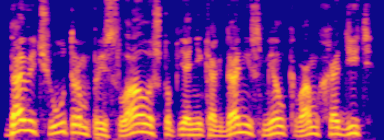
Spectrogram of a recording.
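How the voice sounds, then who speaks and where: A gentle, earnest young prince, read by a man speaks softly in a low, husky voice. He reasons mildly and patiently. The sound is dry and close. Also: lively intonation, moderate pace, dry recording.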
